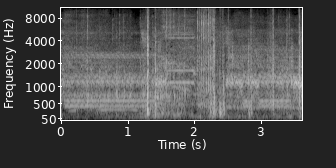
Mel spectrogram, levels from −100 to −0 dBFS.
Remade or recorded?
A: recorded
